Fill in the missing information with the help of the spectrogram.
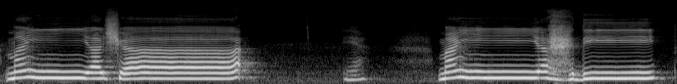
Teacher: Jadi sebagian di mulut dan sebagian di hidung. Idgham bighunah.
